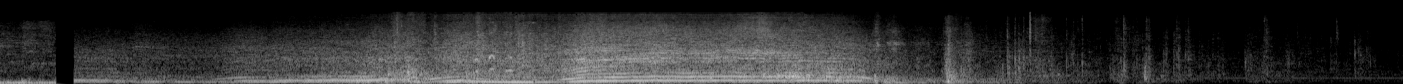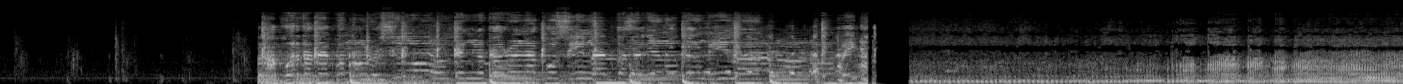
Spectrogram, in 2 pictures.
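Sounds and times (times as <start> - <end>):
engine revving hard: 0.8 - 8.8, 25.4 - 28.0.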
